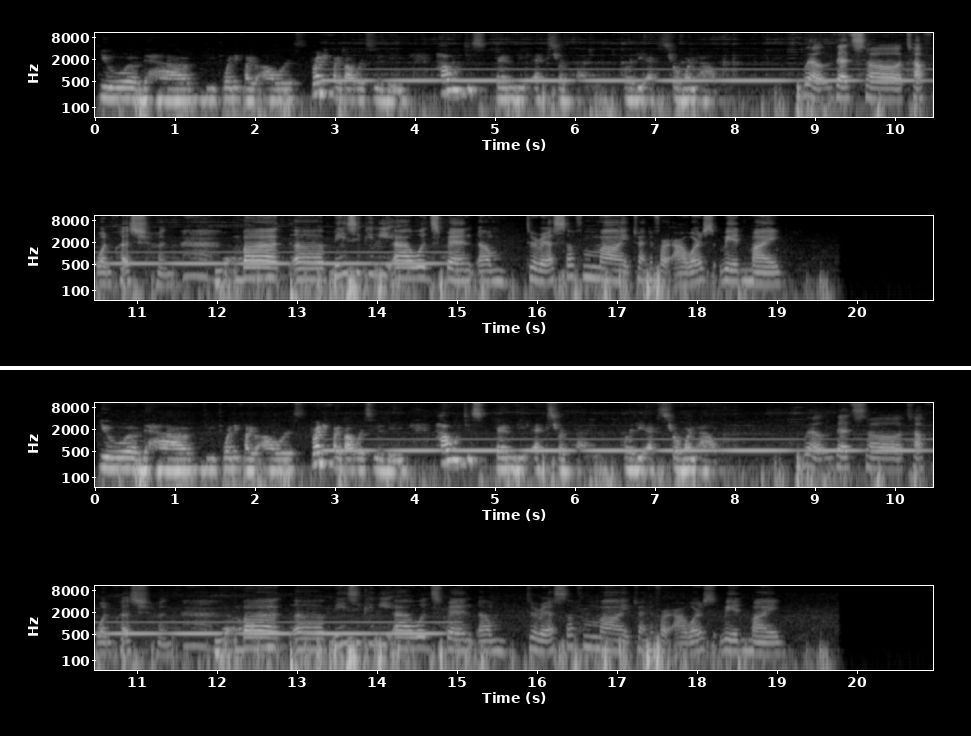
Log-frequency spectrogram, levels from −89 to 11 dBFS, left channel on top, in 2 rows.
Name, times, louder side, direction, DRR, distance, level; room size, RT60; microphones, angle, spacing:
voice 1, 0.1-3.9 4.3-7.8 8.8-8.9 12.0-12.3 13.6-14.1 17.5-17.6, right 4 dB, 35° right, 0.4 m, -25 dB
sound 1, 2.8-15.1, right 3 dB, 85° left, 3.4 m, -32 dB
voice 2, 8.9-19.1, left 4 dB, 40° left, 0.6 m, -30 dB
9.4 x 4.9 x 2.3 m
head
